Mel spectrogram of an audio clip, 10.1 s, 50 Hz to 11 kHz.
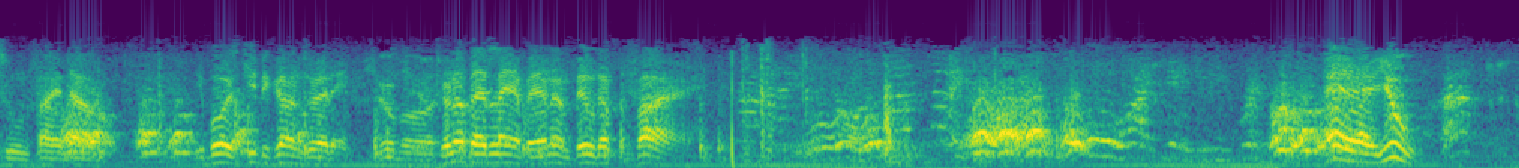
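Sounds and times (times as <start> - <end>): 
speech: 0.0 - 9.6
dog barking: 0.4 - 2.2, 5.6 - 7.6, 8.5 - 9.9.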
